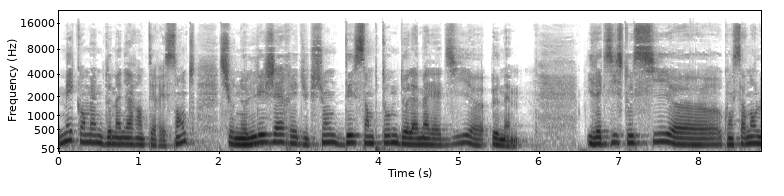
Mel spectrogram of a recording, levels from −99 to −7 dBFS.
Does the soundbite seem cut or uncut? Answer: cut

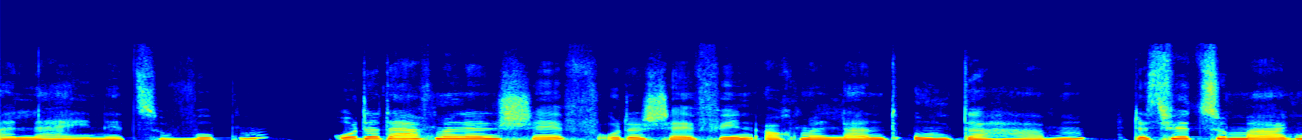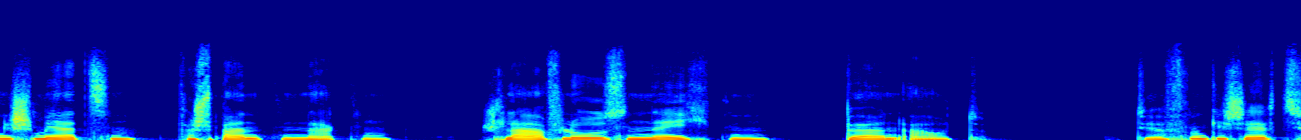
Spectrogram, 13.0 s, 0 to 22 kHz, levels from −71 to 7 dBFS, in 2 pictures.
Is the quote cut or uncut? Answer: cut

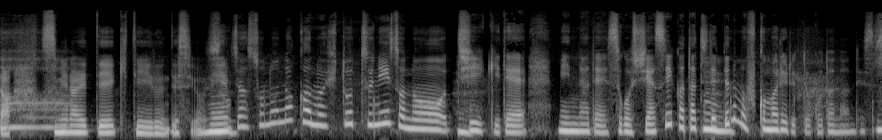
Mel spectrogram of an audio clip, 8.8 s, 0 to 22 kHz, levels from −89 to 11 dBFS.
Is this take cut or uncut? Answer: cut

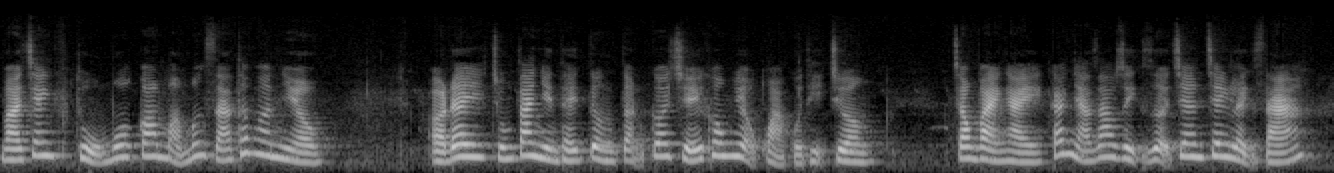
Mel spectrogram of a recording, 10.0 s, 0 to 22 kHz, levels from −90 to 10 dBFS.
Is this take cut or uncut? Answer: cut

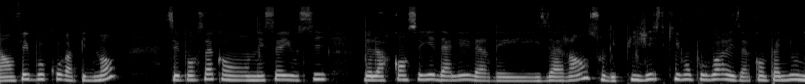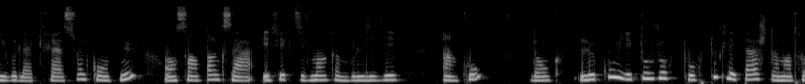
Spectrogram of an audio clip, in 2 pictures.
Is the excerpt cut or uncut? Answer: uncut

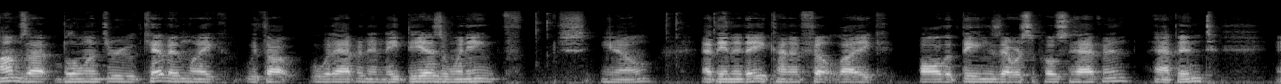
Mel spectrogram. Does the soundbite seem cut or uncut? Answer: uncut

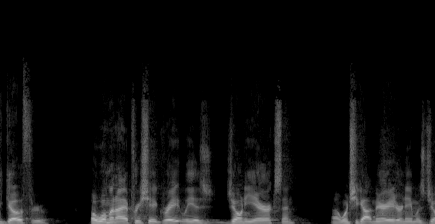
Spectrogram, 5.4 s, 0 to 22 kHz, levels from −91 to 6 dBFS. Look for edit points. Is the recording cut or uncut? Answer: cut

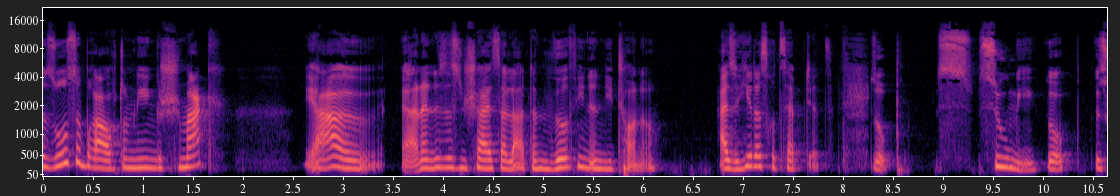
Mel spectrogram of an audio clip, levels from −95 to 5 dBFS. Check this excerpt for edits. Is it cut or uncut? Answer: cut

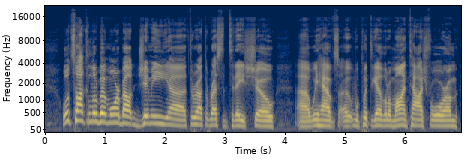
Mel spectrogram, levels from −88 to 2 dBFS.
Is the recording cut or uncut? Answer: cut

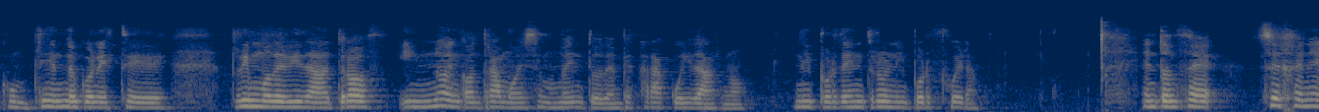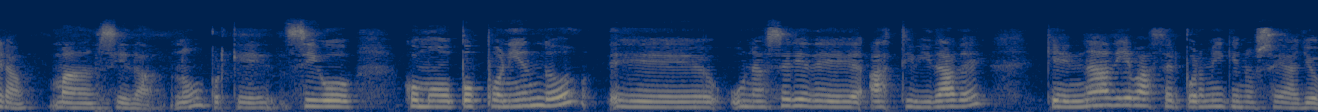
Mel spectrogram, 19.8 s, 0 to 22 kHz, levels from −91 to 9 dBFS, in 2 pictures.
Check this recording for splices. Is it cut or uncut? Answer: uncut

